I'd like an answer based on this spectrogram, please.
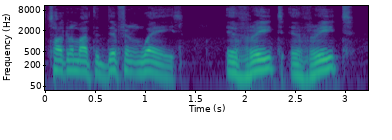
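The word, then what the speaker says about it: עברית: Sephardic say Ivrit, Spanish-speaking Moreno Jews, right? The Ashkenazi say Ivris. Remember what we were saying about the Ashkenazic pronunciation? Ivris. Because like the T at the end, in many words in the Ashkenazic pronunciation, it sounded like an S.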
